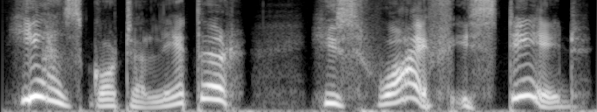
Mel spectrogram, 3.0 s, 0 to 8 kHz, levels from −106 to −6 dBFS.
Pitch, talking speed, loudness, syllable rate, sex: 250 Hz, 180 wpm, -19 LUFS, 4.0 syllables/s, female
